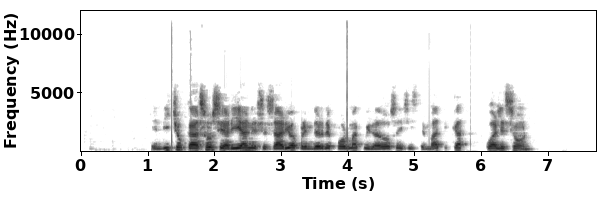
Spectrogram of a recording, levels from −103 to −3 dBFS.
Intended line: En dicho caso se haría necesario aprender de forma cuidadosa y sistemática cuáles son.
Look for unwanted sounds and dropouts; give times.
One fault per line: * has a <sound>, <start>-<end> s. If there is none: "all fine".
all fine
